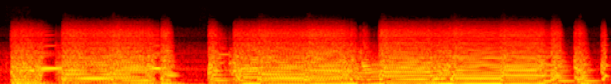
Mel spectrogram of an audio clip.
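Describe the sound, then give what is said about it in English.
A loud, distorted electric guitar plays a classic rock riff of chugging power chords, with short pauses between phrases and no voices. “I'm going to get out my guitar and I'm going to play a kind of classic sounding guitar riff.”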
